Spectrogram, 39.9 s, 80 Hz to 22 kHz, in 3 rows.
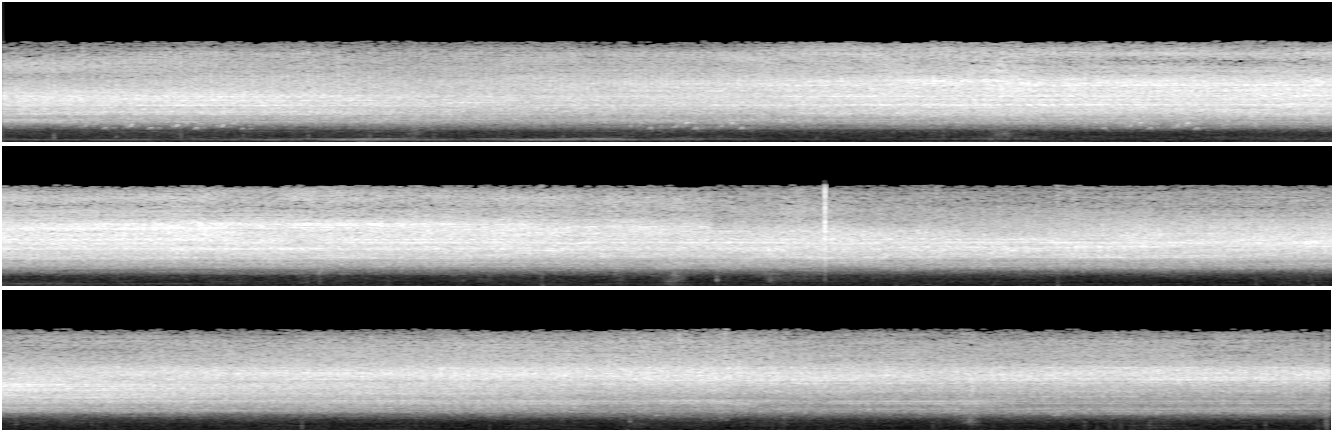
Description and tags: cicadas 8 28 13 10 08 AM
Short field recordings made with my iPhone in August 2013 while visiting family on one of the many small residential islands located in Beaufort, South Carolina (of Forrest Gump, The Prince of Tides, The Big Chill, and The Great Santini fame for any movie buffs out there).
The loud buzzing is the ear-piercing mating call of the cicada insect, a sound that's hard to escape in the sultry summer months and semi-tropical environment of the South Carolina low country. You can also hear tree frogs and I think maybe some birds too. Unfortunately you can also a little ambient whine of an air conditioner at times and me tip-toeing quietly around on the gravel dirt road... because I didn't realize my iPhone would do such a good job of picking up the sound of my footsteps.
I find the sound of cicadas to be hauntingly beautiful.
If you do use them in some way in a project, I'd be curious to hear from you...
day, frogs, insect, South-Carolina, birds, summer, tropical, insects, cicadas, low-country, semi-tropical, Beaufort, night, humid, field-recording, nature, forest, crickets, jungle, USA, hot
